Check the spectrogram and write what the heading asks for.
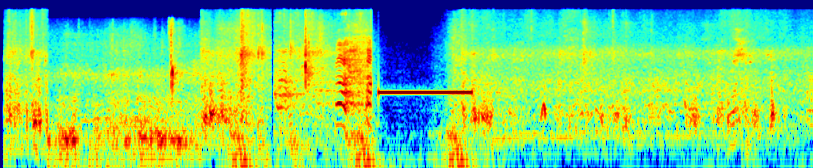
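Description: Grappling on gym mats, with bodies thumping and scuffing and voices around them. About halfway through, a steady high beep lasting about a second replaces all other sound, an edited-in bleep typical of censoring a word. Quieter scuffing on the mats follows.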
